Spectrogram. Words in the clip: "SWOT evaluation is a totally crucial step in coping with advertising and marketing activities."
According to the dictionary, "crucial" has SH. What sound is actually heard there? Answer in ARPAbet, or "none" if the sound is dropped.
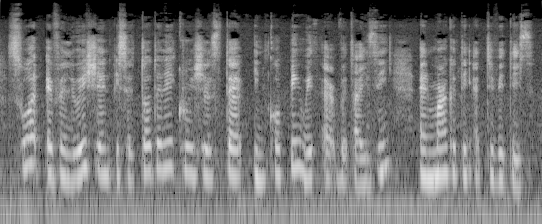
SH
